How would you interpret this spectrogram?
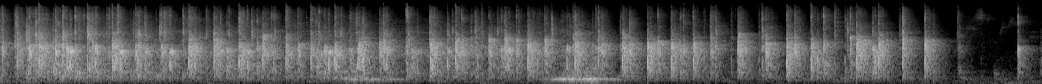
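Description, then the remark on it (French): A crowd applauds with dense, steady clapping in the theatre hall of the Lycée Lebrun, for Amrita, secretary of the magazine Les Loukoums et les Bananes au Chocolat. The clapping stays loud for about nine seconds, then thins out and fades to a few scattered claps at the end. “Nous pouvons donc faire un tonnerre d'applaudissements pour Amrita qui est secrétaire du magazine Les Loukoums et les Bananes au Chocolat.”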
